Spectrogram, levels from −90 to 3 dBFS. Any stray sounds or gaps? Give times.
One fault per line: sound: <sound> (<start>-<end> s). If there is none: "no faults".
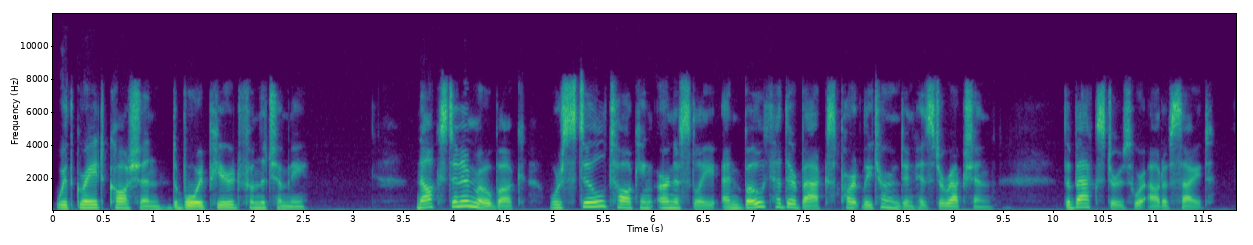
no faults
